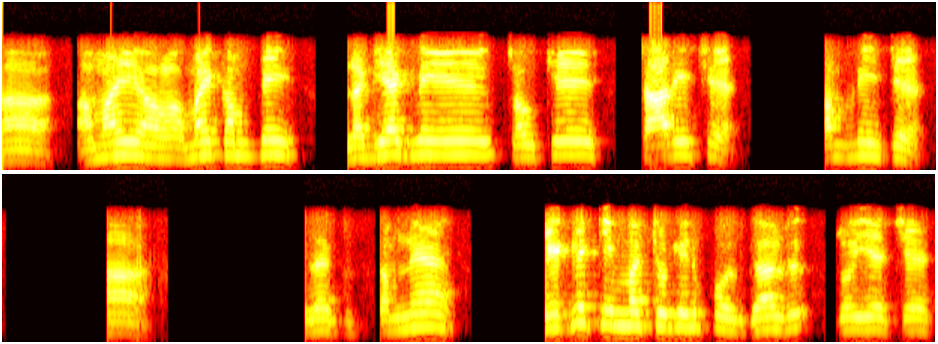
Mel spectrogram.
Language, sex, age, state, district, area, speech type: Gujarati, male, 60+, Gujarat, Kheda, rural, conversation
